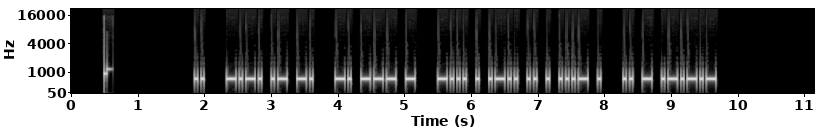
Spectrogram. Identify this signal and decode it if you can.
Morse code, heard as a keyed tone, about 25 wpm, 700 Hz. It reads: I CAN NOT BELIEVE IT.
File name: practice / 25wpm / Sentences with 4-Word Phrases - 25wpm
